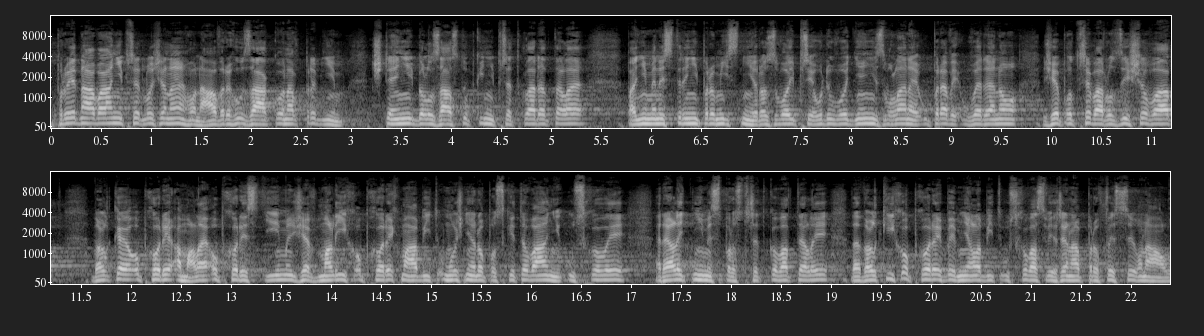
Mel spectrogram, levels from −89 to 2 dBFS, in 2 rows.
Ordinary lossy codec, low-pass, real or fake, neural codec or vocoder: MP3, 64 kbps; 14.4 kHz; real; none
